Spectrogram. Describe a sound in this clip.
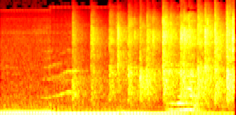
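A man beatboxes into a microphone with sharp, quick percussive sounds.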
